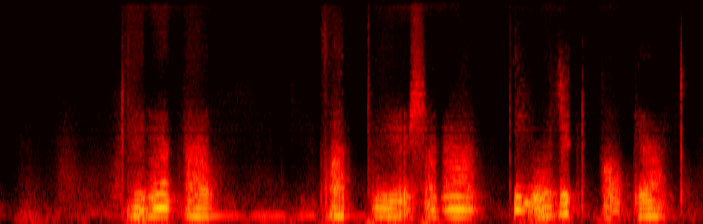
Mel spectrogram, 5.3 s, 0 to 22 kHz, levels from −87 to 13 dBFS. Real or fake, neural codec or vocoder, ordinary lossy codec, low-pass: fake; codec, 44.1 kHz, 0.9 kbps, DAC; none; none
